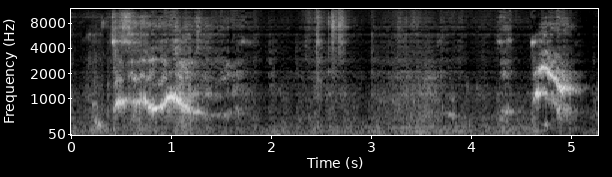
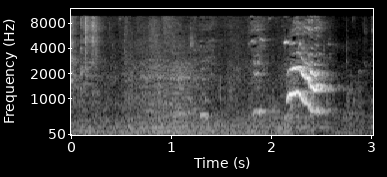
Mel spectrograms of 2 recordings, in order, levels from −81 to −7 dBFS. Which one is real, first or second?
second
